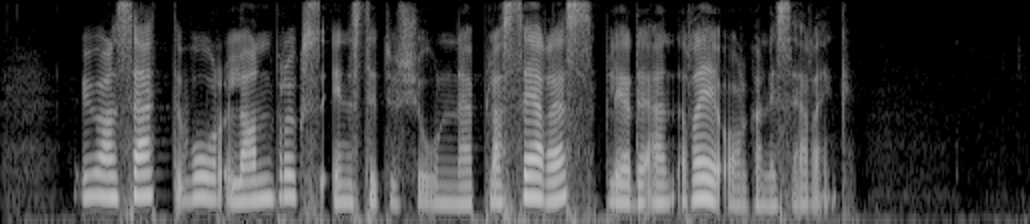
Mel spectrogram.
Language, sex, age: Norwegian, female, 45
